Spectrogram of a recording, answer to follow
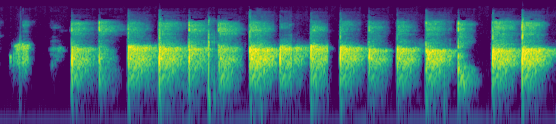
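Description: Hands clapping, a steady run of sharp claps about five a second, heard over a video-call connection.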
